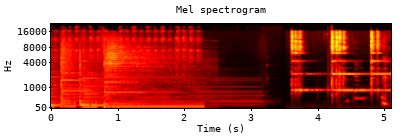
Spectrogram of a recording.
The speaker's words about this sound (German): Oh, Habt ihr das gemerkt? Heute klingelt's oft zum Wohl.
